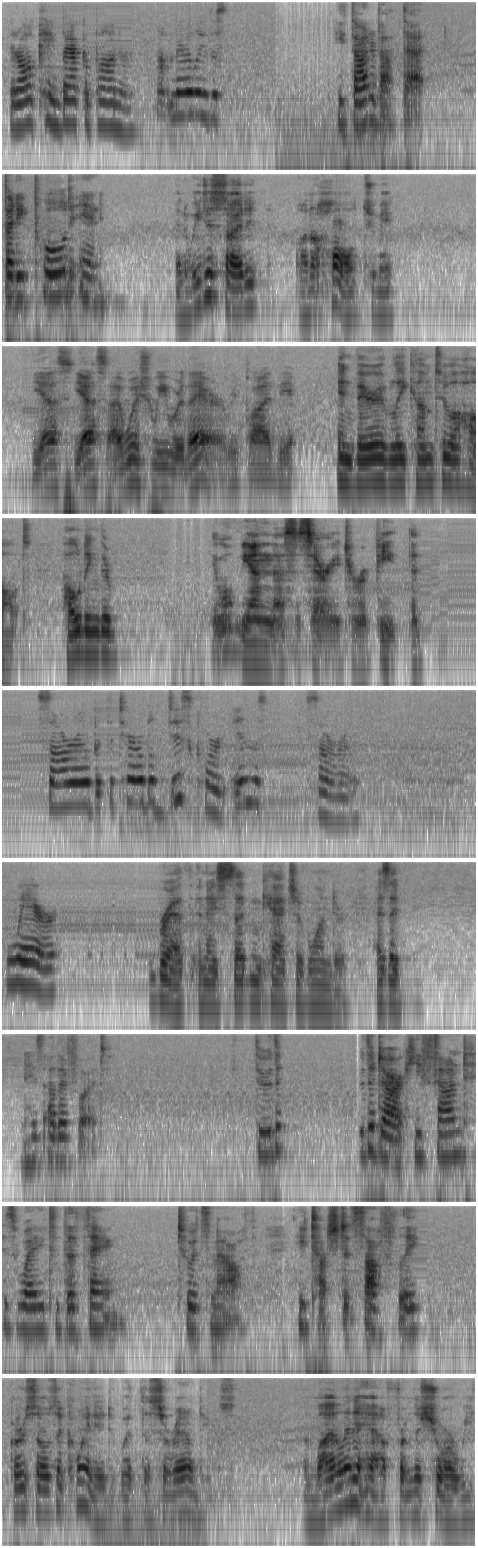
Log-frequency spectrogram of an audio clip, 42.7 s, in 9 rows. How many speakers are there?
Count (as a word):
six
